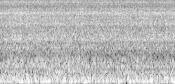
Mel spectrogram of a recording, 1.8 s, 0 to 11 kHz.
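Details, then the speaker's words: 1979 GMC Caballero V8 abandoned about eight years, now running on its own: smooth, steady idle with constant hiss, no knock or miss; healthy idle, though the mechanical fuel pump is leaking. "I took another one that has been sitting for an ungodly amount of time and I got her running on her own. Listen to that, guys. Listen to her purr. Wow."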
